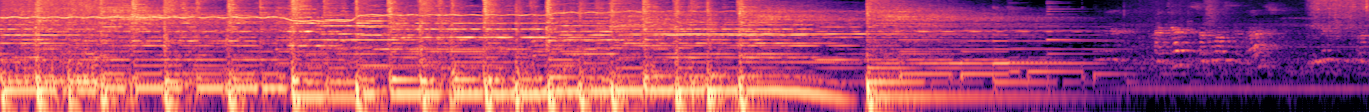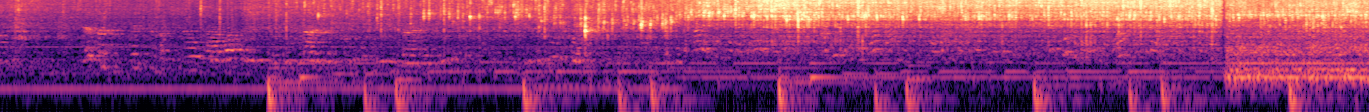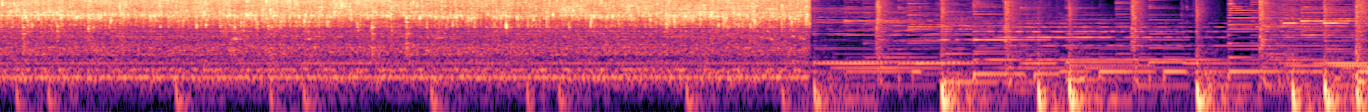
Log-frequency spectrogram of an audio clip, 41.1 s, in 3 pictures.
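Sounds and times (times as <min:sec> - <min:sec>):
music: 0:00.0 - 0:41.0
patties sizzling in a frying pan: 0:13.1 - 0:35.5.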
